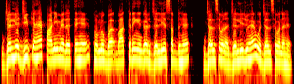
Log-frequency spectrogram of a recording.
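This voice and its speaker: A man's voice: fairly high pitch, a little fast, mellow, smooth. A man teaching a live online grammar lesson, quizzing students with repeated questions and answering them himself.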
